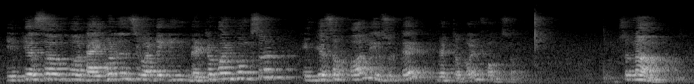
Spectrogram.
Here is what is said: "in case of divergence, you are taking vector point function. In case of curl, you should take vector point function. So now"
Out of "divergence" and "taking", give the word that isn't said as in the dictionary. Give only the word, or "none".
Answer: divergence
